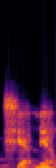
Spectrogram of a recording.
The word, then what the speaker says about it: 前: It shares the same pronunciation with money. Oh, really? 钱? 钱. That's how you remember it. You can remember it. 钱 and front shares the same pronunciation. 钱. So 前面 would be in front.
